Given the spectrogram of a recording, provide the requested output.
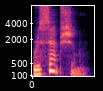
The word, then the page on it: reception: British English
